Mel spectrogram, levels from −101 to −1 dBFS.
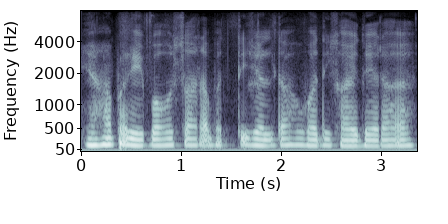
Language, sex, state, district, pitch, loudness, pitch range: Hindi, male, Jharkhand, Ranchi, 130 Hz, -17 LUFS, 120-135 Hz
